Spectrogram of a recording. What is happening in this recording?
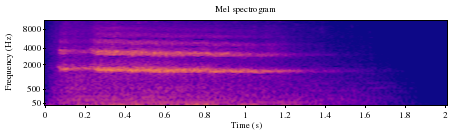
Tires Squeaking
Rubber tires breaking and squeaking on the streets of Hilversum, Netherlands. Recorded with Rode NT4 XY-Stereo Mic and Zoom H4 Handy Recorder.
bike, braking, breaking, car, moped, rubber, screech, slide, slipping, squeaking, squeaky, squeeking, squeeky, tires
